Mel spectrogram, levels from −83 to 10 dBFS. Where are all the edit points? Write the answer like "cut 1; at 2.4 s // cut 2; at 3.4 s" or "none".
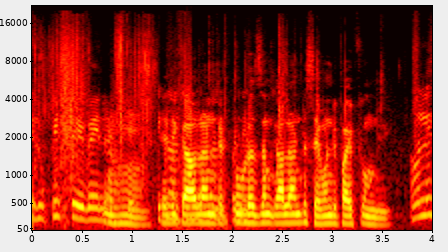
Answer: cut 1; at 1.2 s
